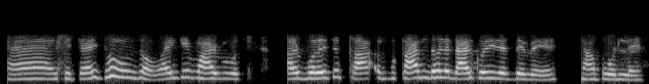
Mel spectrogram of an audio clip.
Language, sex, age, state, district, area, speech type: Bengali, female, 30-45, West Bengal, Cooch Behar, rural, conversation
